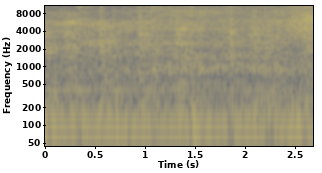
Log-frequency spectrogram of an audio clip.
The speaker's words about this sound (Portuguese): Acabei de ligar o vácuo, então, como seria uma operação no campo. Liguei a turbina, dei partida, liguei a turbina, o vácuo está ligado. Agora eu vou estar tá ligando o V-Drive, que é o nosso acionamento elétrico do disco aqui. Ó.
